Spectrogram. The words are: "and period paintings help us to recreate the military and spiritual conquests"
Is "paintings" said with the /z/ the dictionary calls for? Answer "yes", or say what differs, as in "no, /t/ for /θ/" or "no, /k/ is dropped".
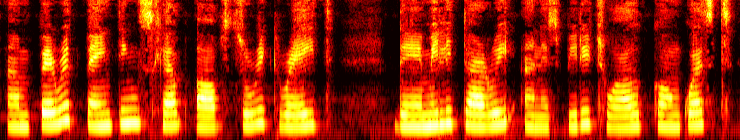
no, /s/ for /z/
